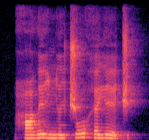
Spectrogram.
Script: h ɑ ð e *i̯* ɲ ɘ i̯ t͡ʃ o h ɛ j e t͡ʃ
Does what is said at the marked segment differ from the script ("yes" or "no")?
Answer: no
